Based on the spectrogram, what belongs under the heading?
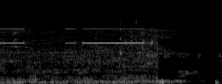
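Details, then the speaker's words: Samsung A156E 5G phone, dead: multimeter continuity test on a board capacitor gives steady high beeps from both sides, capacitor shorted to ground; to be removed. "तो यहां पर देखिए beep की आवाज सुनाई दे रही होगी यही कैपेसिटर मुझे शॉर्ट लग रहा है"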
